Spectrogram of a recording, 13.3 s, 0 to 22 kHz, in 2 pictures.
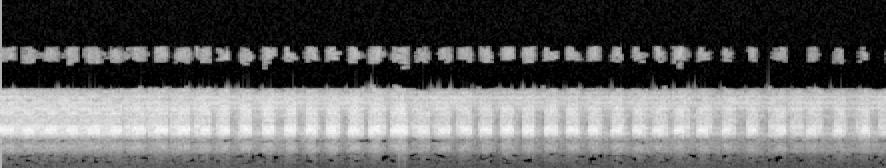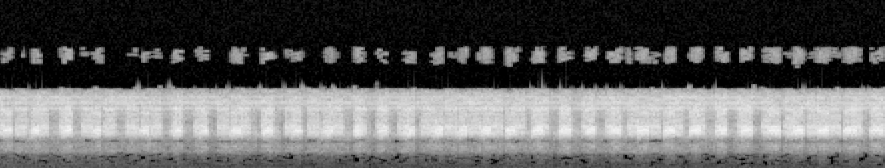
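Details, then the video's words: Cicadas in summer, Provence, southern France: a loud, high, rasping drone whose pulsing shifts in rhythm and eases slightly in loudness toward the end. "Canto Cigarra 🦗 [ Escuchar les cigarras en verano 10 H]"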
